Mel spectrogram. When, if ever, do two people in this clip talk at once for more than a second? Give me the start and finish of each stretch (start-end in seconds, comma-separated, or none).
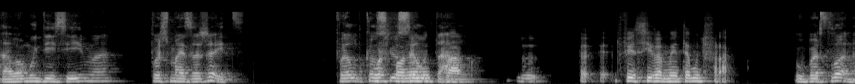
3.7-4.9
